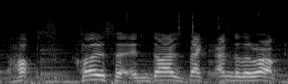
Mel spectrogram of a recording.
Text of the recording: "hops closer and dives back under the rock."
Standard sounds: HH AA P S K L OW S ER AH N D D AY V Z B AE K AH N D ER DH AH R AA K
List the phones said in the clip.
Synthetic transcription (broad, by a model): HH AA P S K L OW S ER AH N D D AY V Z B AE K AH N D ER DH AH R AA K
